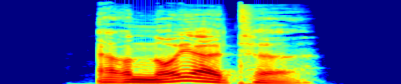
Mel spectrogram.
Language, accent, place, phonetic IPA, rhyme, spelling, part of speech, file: German, Germany, Berlin, [ɛɐ̯ˈnɔɪ̯ɐtə], -ɔɪ̯ɐtə, erneuerte, adjective / verb, De-erneuerte.ogg
- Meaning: inflection of erneuern: 1. first/third-person singular preterite 2. first/third-person singular subjunctive II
